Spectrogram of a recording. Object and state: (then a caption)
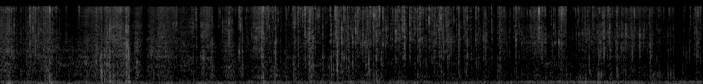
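Tissue paper being crinkled. Hands rub, smooth and fold a thin, wrinkled sheet of white tissue paper laid on carpet. The result is a steady, quiet stream of bright, dense crinkling and rustling with small sharp crackles throughout, over a faint low hum.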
